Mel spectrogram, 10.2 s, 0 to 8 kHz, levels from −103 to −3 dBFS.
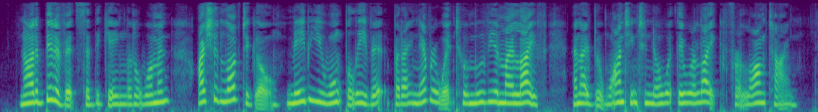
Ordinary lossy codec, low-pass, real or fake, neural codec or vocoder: MP3, 64 kbps; 7.2 kHz; real; none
